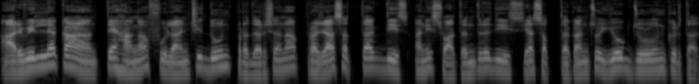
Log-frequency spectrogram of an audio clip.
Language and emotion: Goan Konkani, neutral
